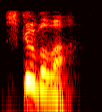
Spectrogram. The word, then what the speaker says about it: skubala: The Greek word is in English is pronounced skubala.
